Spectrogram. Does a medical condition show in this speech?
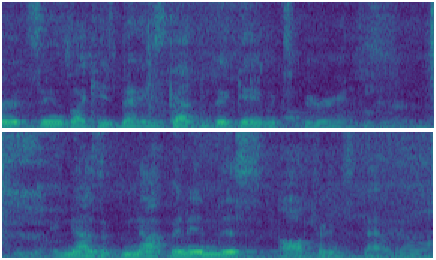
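No.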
